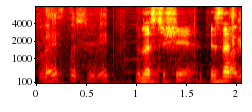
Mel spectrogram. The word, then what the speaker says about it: Leicestershire: Leicestershire. Or Leicestershire. Leicestershire. Depends on... No, it's Leicestershire. Leicestershire. Is that But correct? it looks like it's spelled Leicestershire.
